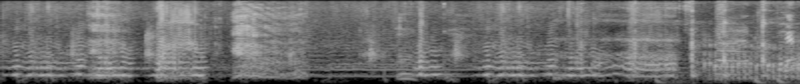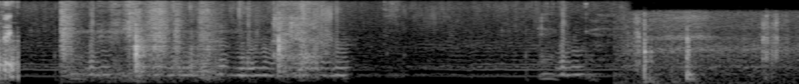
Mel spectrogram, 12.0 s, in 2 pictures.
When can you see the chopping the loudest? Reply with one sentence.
The volume of the chopping peaks at 6 seconds.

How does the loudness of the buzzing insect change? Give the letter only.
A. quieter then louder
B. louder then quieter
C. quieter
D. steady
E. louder
C.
